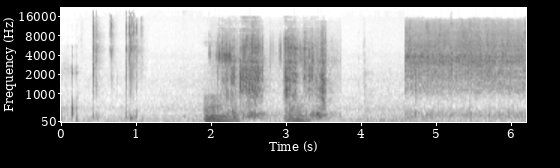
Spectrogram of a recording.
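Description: A few sharp, quick snaps like a chocolate bar breaking, two louder crackling bursts, then steady, bright bacon sizzling that hisses on to the end. No one speaks.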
